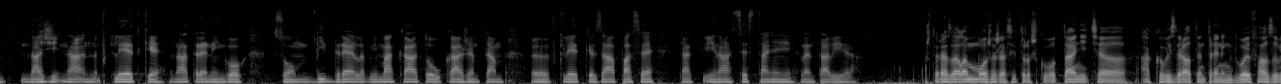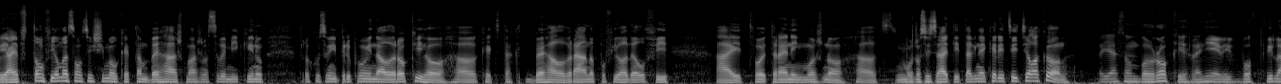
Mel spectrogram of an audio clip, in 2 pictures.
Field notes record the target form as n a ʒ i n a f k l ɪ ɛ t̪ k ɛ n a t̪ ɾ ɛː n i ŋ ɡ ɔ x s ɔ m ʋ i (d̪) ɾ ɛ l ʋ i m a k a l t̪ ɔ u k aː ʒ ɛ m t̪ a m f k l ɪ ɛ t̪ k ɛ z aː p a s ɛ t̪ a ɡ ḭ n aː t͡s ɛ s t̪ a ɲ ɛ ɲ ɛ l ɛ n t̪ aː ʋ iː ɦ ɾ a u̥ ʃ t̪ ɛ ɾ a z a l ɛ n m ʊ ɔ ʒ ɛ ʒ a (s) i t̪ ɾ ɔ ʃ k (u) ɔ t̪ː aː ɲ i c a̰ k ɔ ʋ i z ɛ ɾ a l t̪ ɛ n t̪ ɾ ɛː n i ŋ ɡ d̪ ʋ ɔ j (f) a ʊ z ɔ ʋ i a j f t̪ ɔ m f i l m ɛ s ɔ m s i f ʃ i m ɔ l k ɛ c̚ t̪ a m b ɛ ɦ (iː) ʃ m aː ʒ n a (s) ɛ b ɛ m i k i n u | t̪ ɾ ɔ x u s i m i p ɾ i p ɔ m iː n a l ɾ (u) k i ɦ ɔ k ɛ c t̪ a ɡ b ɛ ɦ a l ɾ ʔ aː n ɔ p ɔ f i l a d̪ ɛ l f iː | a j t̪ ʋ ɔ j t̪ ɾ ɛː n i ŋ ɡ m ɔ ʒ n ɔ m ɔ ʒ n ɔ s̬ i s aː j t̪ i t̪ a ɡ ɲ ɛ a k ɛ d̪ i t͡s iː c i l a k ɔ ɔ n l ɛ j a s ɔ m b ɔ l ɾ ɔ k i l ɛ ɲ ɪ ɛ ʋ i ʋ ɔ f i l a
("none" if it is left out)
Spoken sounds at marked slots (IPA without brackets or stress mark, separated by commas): d̪, s, u, f, aː, s, ɔ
